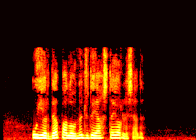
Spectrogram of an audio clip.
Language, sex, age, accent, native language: Uzbek, female, 19-29, Toshkent shahri, Uzbek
